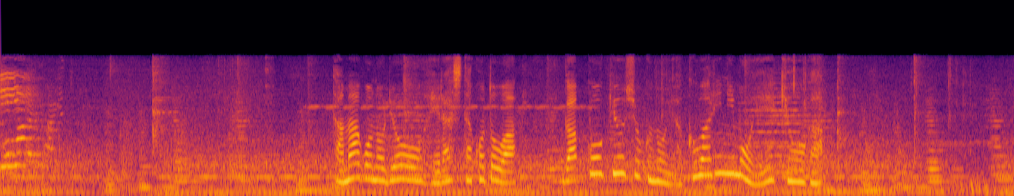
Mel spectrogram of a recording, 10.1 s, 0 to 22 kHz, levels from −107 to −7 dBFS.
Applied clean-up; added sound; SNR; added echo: none; Alarm / Engine / Train; 7 dB; none.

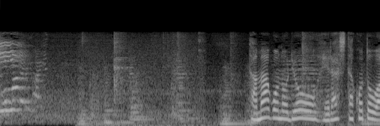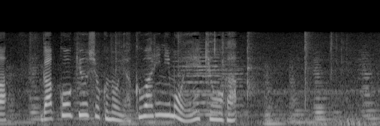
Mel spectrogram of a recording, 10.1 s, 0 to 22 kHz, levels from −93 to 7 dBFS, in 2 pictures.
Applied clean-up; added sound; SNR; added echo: none; none; none; none.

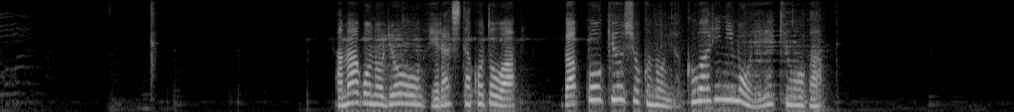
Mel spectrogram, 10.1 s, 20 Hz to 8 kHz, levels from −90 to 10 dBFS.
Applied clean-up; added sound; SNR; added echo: neural mask model RNNoise.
